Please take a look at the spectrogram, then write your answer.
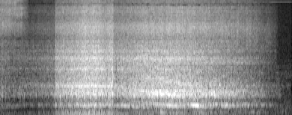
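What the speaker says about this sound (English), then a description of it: "I'm going to go back to the belt sander and try to get that out" Belt sander grinding a carved stone scarab, a loud, continuous abrasive whir and rasp that swells as the stone is pressed to the belt, then fades as the machine winds down.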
